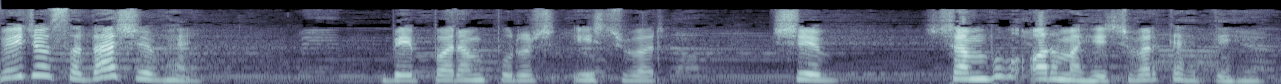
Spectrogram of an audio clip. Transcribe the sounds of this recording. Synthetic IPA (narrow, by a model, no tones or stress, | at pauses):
ʋeːd͡ʒoːsɐd̪aʃɪʋɦɛ̃ː | beːpɐɾə̃mpʊɾʊʃiːʃʋəɾ | ʃɪʋ | ʃɐ̃mbʱuʔɔːɾmɐɦeːʃʋəɾkɛɦt̪eɦɛ̃ː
